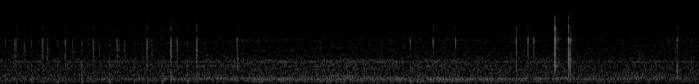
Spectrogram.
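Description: Long gold-painted fingernails tap rapidly on the glass back and along the metal side frame of a small, solid teal Samsung smartphone. Quick, bright clicks patter over a low steady hiss, each one dying away almost at once, with a few sharper, louder taps near the end.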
